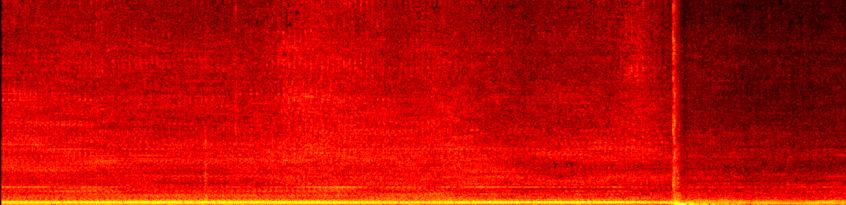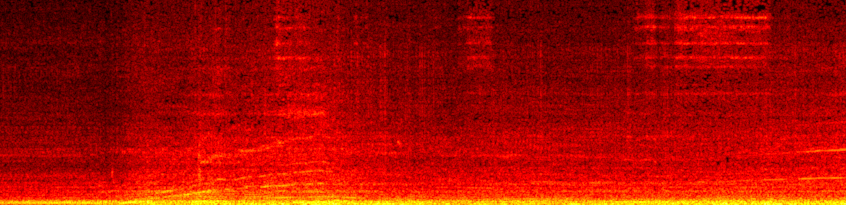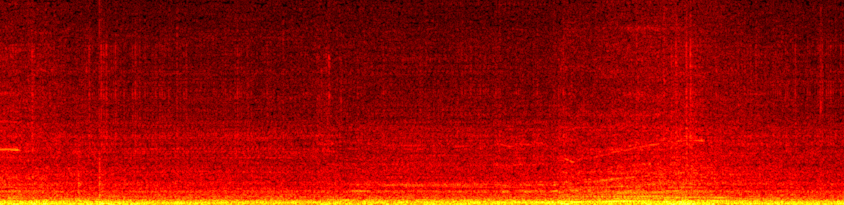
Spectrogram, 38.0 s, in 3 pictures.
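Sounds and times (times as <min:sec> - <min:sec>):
muffled engine revving: 0:00.0 - 0:12.2, 0:13.6 - 0:38.0
car engine idling: 0:00.0 - 0:33.8
car door slamming: 0:10.0 - 0:10.6.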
